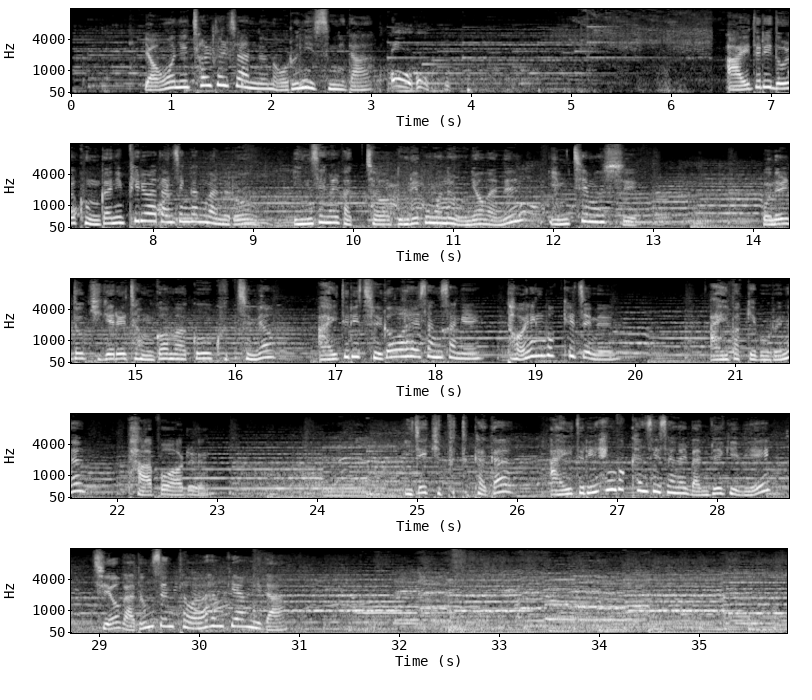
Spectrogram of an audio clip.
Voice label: 기분 좋은 정감있는 내레이터 30대; 현대자동차

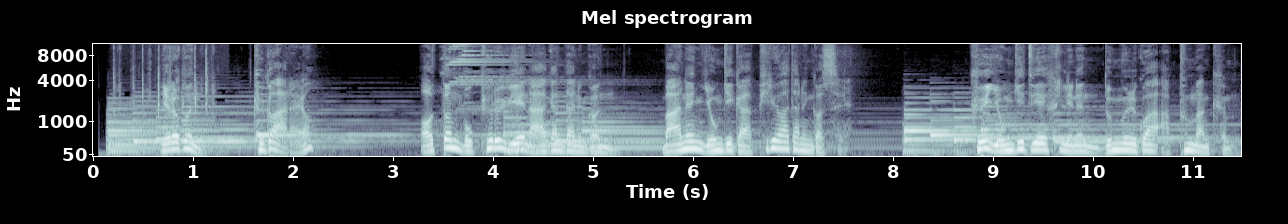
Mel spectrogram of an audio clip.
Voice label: 차분한 밝은 따듯한

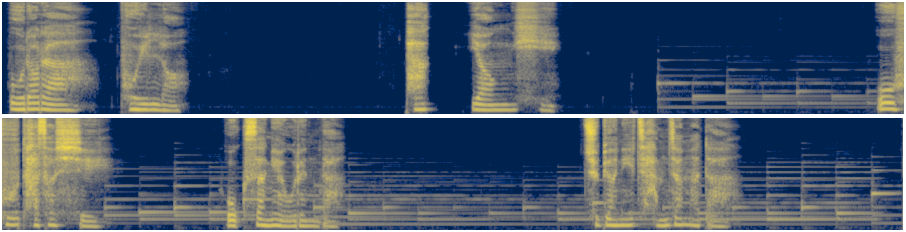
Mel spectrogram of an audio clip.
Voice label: 시낭송 30대 무거운 진지한

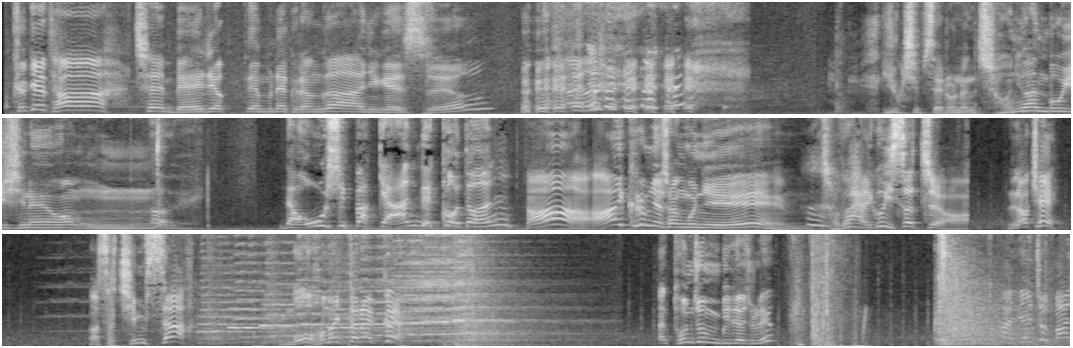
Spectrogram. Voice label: 캐릭터 코믹 20대; 스페이스치킨

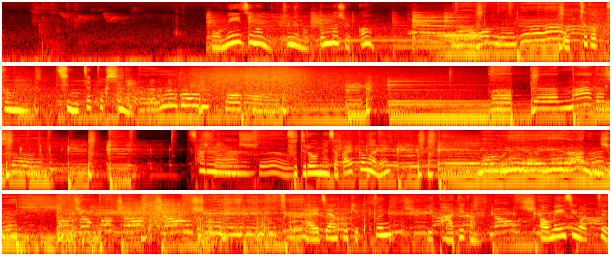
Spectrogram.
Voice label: 편안한 느낌의 광고

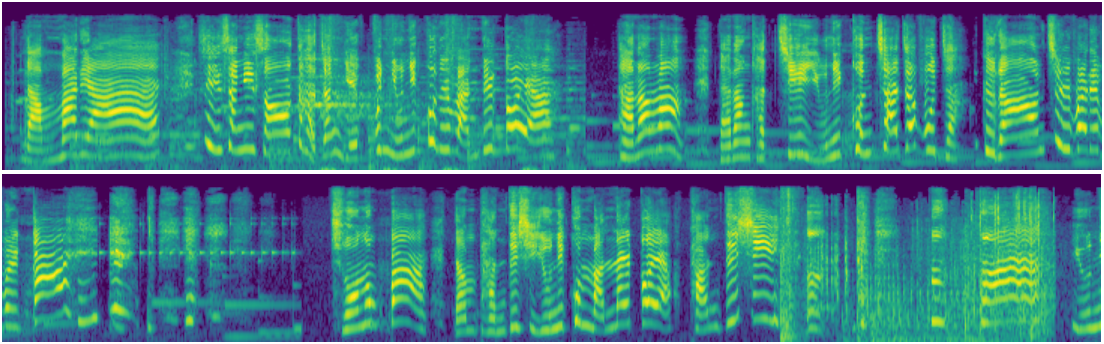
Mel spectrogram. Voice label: 5세 귀여운 여자아이

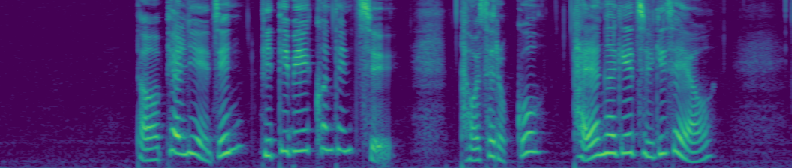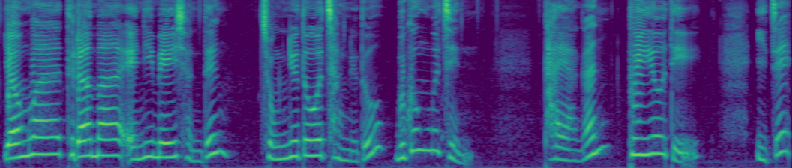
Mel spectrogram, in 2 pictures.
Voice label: 안내멘트

